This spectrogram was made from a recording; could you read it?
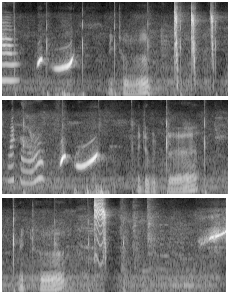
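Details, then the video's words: Hand-tame rose-ringed parakeet whistling and talking indoors: repeated rising whistles alternating with harmonic speech-like phrases and sharp clicks, ending on a bright upslurred whistle. "Hand tame Parrot Talking video | Mithu Tote Ki Awaaz"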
